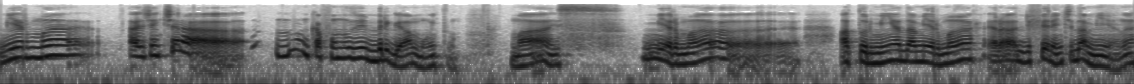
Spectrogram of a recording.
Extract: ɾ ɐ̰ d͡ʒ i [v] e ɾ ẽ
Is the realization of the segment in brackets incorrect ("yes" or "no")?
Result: yes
